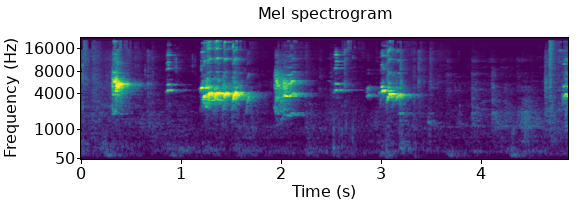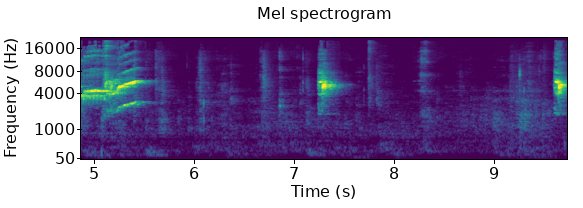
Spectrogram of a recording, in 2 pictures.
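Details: Cockatiel giving a series of short, sharp chirps and squawky upslurred notes, several in quick bursts with gaps between, over a low murmur of background noise.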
